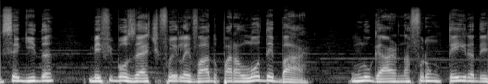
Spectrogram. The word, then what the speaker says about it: Lodebar: A cidade de Lodebar ficava a leste do rio Jordão e provavelmente também era conhecida como Debir. O nome Lodebar, ou dependendo de sua pronúncia Lodevar, indicava um lugar sem pastagens.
